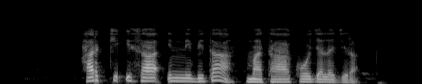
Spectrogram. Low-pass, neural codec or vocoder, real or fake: 5.4 kHz; vocoder, 24 kHz, 100 mel bands, Vocos; fake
